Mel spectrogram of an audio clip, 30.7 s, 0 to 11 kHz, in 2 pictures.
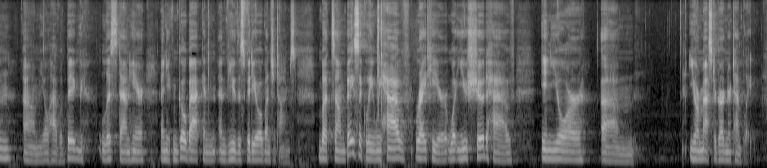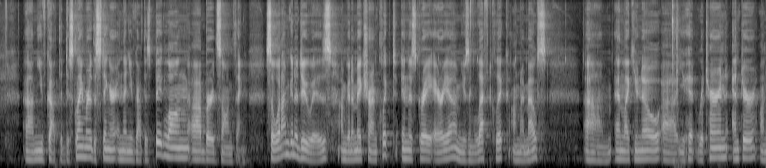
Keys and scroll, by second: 7.5 Return, 28.8 Return.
